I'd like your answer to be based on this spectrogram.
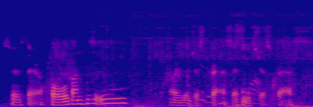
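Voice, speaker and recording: A man's voice: fairly low pitch, big pitch swings, normal speed, mellow, a little hiss or hum. A man streaming a video game, casually muttering and thinking aloud as he plays. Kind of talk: casual gameplay commentary.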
